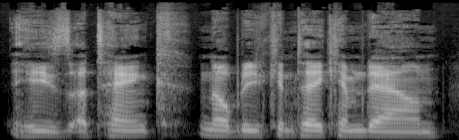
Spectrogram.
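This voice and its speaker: A man's voice: medium pitch, little pitch movement, moderate pace, bright, forceful tone, no room sound. A man on a podcast, musing casually about fantasy football, hesitant at the start of his points. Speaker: podcast guest.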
